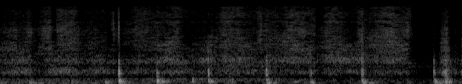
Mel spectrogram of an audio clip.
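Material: Aluminium.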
